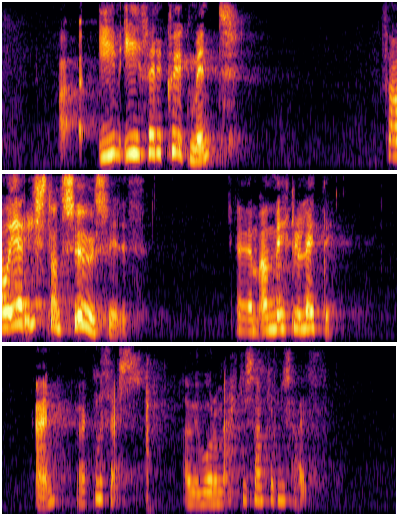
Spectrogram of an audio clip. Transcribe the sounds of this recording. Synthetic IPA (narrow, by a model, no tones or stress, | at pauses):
iiθeɾːɪ̥ɾkʰvɪkmɪnt̪ | θawɛɾist̪lant̪sœːɣʏsvɪːðɪ̰θ | aðmɪhklʏleːjt̪ɪ | ɛ̰nvɛ̰knaθɛ̰sa̰ðvɪðvɔɾʏmɛ̰hcɪsamcʰɛpnɪsha̰jf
